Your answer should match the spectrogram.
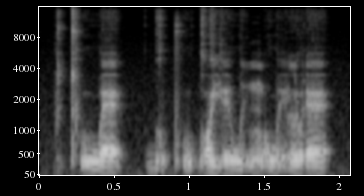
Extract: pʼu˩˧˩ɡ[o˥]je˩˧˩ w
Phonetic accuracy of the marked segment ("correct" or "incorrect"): incorrect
